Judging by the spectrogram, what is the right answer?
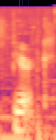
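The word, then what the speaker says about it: Björk: neil gaiman musicians like bjork bjerk it rhymes with jerk moses sumnee arca radiohead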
